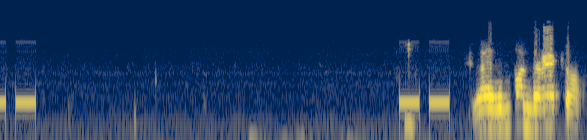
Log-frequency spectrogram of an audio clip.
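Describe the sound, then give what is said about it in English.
Short paired bursts of a steady telephone tone sound twice, like a ringback signal on an incoming phone line that rings and then cuts off, with a quiet gap between; a voice starts talking right after the second pair. “The lines are coming in, but they are cutting. They come in, they ring for a few minutes, and they disappear.”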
